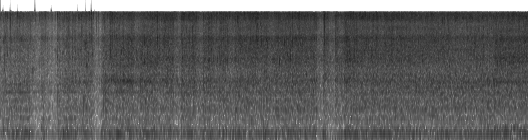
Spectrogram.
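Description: Oil sizzling steadily in a nonstick pan where onion, garlic and chicken giblets are frying. The sizzle gets louder about a second and a half in, as raw sliced chicken breast goes into the hot oil, with a steady low hum underneath.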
